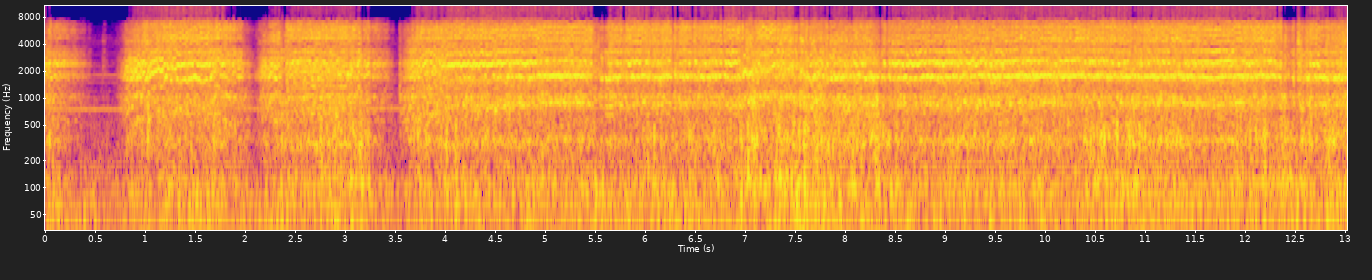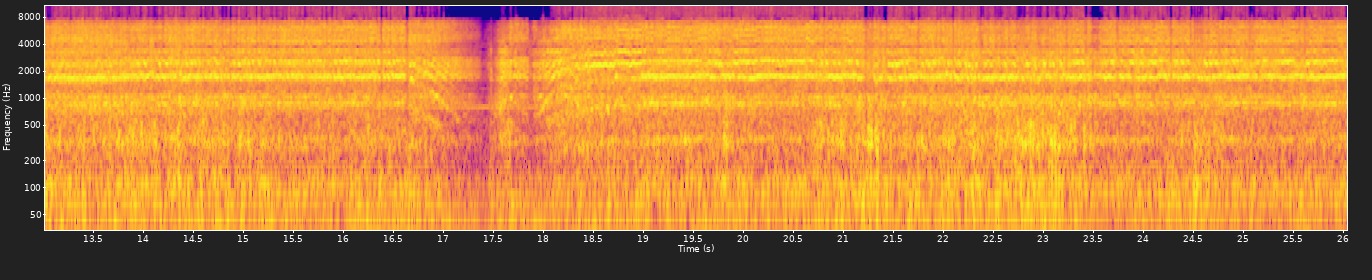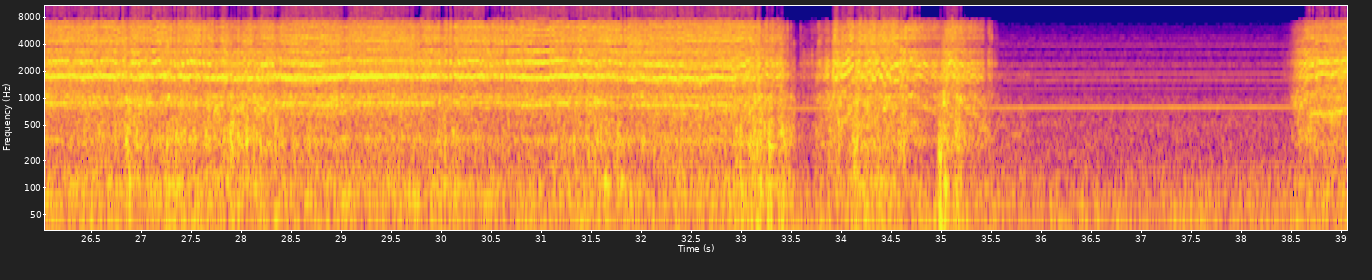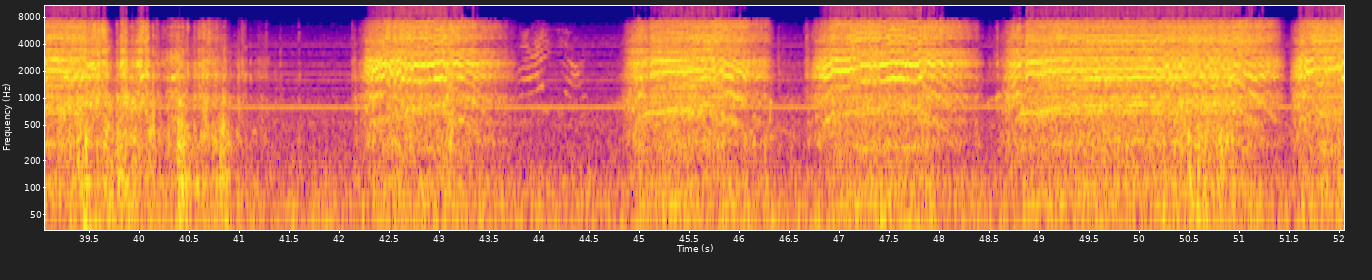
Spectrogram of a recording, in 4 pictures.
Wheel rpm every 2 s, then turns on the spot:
60, 110, 190, 240, 230, 230, 220, 230, 130, 160, 230, 230, 240, 230, 230, 230, 180, 70, 0, 70, 40, 70, 50, 90, 110, 160.
none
